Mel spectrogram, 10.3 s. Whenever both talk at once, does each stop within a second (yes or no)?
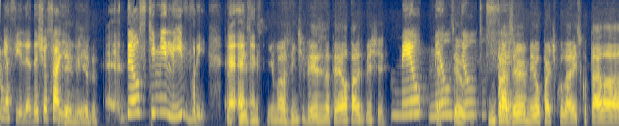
no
